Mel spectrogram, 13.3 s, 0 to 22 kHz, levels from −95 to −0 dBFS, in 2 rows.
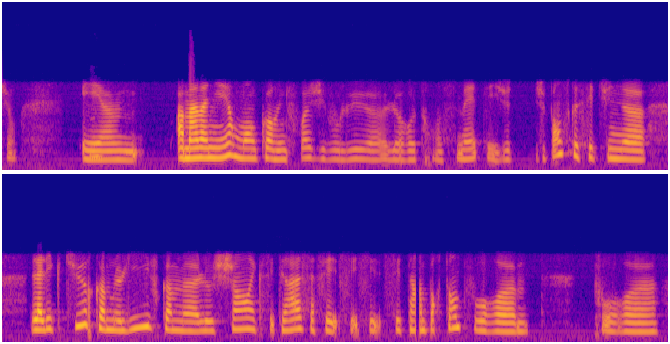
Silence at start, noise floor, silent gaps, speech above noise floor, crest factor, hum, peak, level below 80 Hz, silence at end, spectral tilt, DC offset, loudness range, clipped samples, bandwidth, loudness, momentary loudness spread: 0 s; -52 dBFS; none; 29 dB; 24 dB; none; 0 dBFS; -64 dBFS; 0.1 s; -8.5 dB/octave; under 0.1%; 7 LU; under 0.1%; 4.1 kHz; -23 LUFS; 15 LU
